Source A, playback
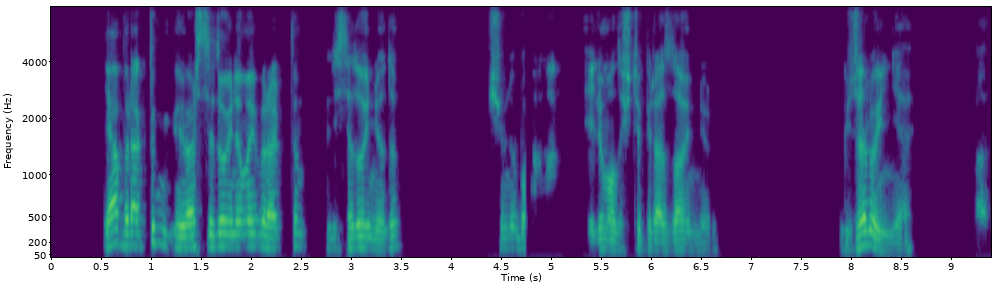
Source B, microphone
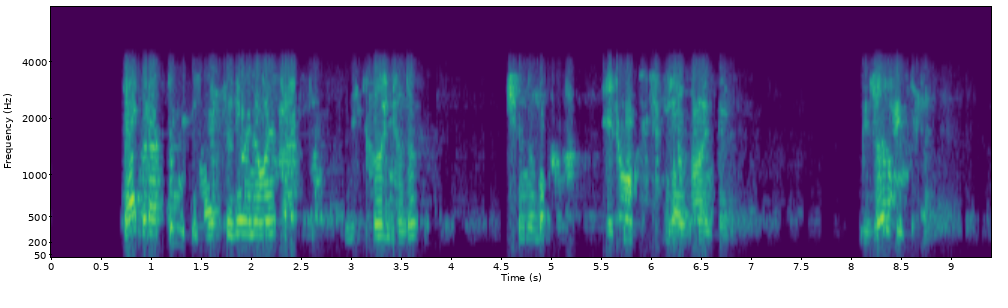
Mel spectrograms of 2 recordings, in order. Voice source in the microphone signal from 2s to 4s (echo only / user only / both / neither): echo only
